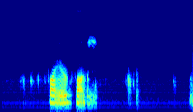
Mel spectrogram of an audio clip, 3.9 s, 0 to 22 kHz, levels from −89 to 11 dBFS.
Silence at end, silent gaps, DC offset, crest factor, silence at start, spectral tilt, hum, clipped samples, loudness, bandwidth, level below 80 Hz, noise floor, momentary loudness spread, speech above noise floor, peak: 0 s; none; under 0.1%; 24 dB; 0.6 s; -6 dB/octave; none; under 0.1%; -25 LUFS; 6.8 kHz; -82 dBFS; -78 dBFS; 23 LU; 53 dB; -8 dBFS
